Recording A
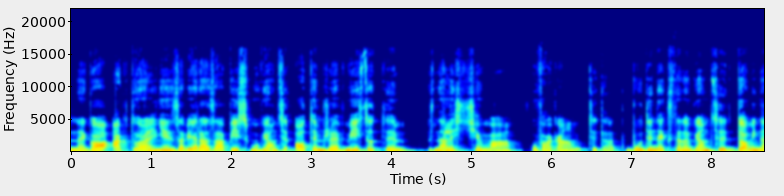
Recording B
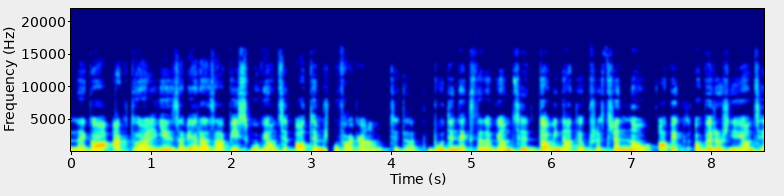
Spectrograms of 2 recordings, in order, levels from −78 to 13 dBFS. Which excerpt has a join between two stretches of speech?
B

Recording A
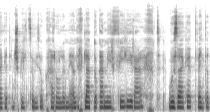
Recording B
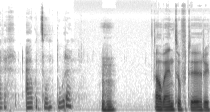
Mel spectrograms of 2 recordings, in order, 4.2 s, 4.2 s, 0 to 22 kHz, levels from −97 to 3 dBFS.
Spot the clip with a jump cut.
A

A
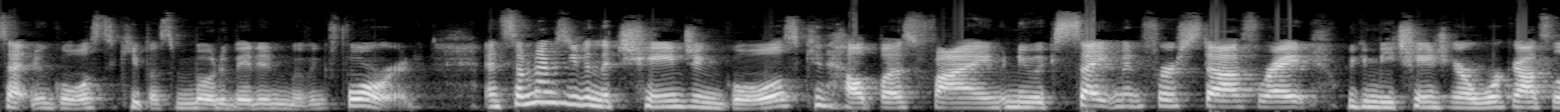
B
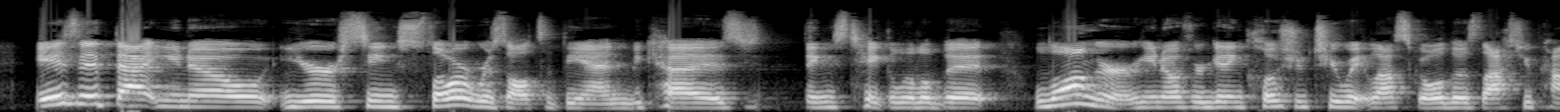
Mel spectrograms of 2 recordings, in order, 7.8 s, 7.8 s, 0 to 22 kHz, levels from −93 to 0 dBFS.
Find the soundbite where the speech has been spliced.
A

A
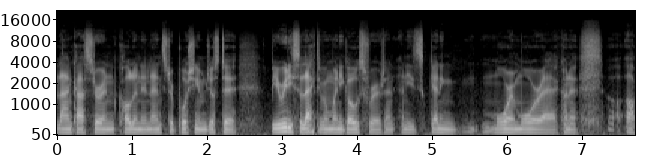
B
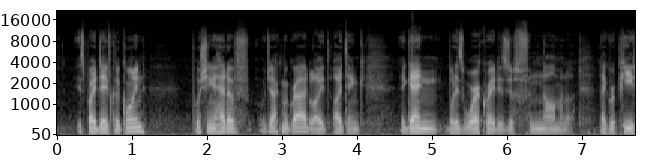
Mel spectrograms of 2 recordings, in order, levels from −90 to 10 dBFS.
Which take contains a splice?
B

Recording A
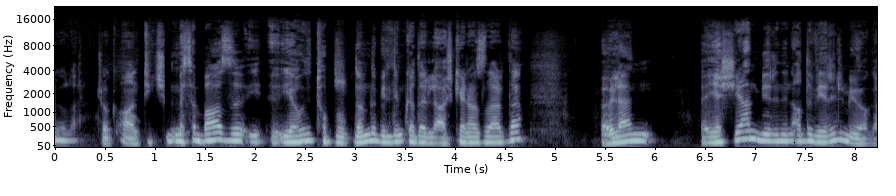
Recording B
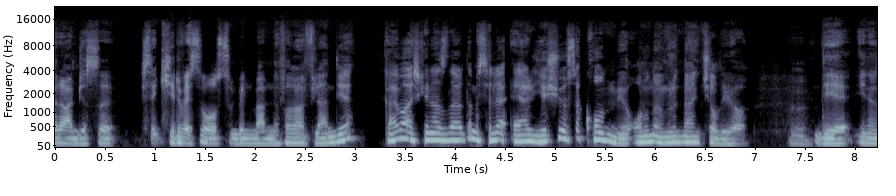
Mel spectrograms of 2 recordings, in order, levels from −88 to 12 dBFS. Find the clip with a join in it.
A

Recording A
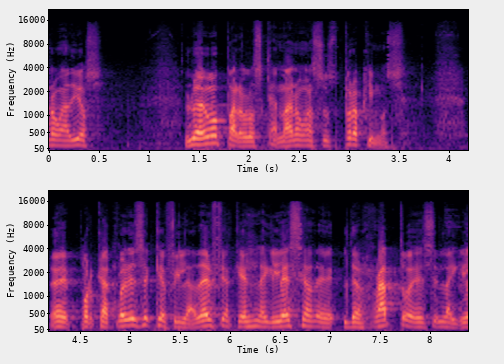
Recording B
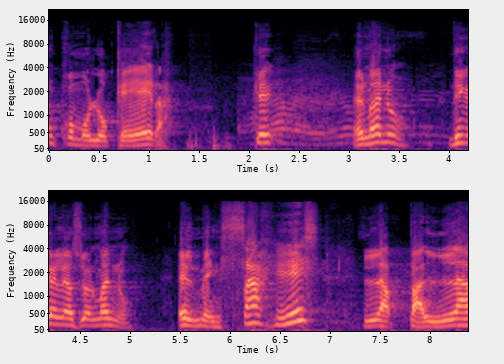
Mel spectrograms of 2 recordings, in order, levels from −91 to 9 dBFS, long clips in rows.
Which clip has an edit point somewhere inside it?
B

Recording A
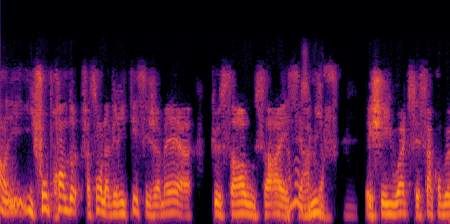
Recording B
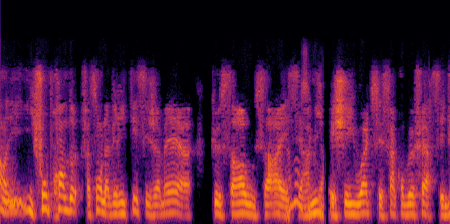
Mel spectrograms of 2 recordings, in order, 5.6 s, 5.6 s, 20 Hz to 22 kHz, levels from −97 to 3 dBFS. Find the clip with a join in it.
B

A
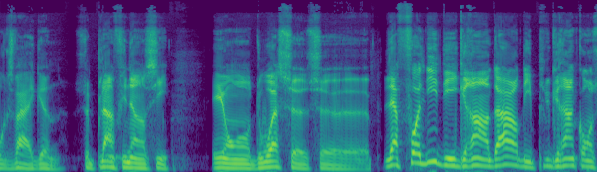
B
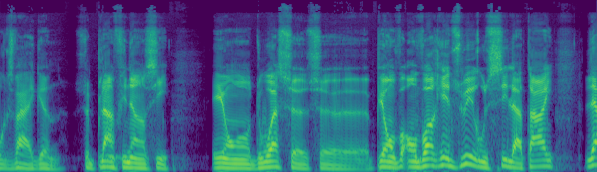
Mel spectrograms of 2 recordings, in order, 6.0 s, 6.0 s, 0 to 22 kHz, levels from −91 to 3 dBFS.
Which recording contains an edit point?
A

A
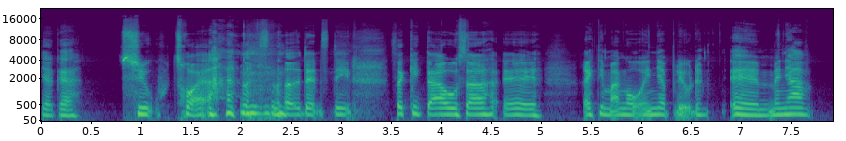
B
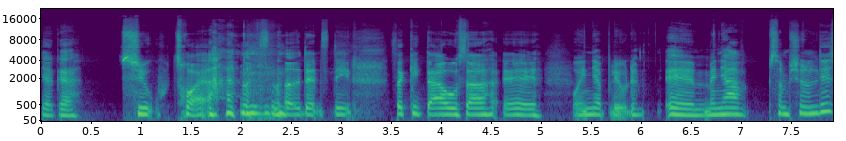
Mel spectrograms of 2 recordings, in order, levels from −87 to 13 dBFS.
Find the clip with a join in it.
B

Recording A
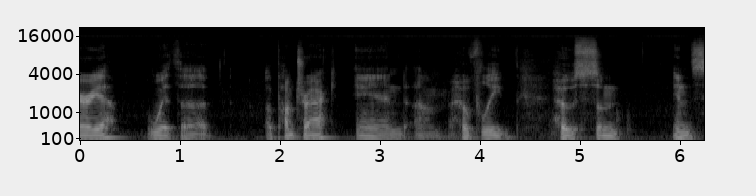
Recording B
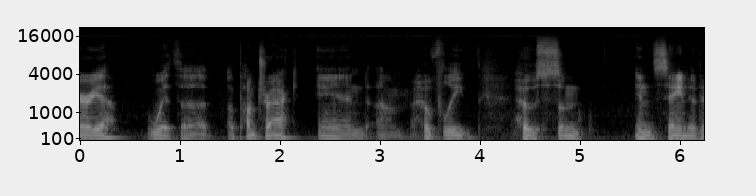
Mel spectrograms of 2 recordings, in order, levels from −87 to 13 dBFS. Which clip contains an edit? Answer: B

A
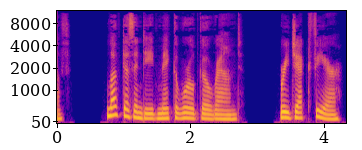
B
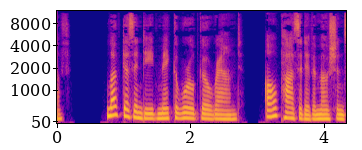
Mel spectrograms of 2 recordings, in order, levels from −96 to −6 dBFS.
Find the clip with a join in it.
B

